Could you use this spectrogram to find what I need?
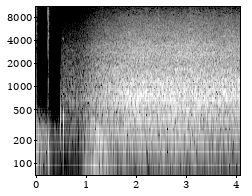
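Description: A stadium crowd roars in the distance.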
